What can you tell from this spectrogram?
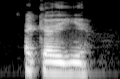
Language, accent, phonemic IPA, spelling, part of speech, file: French, Canada, /a.kœj/, accueilles, verb, LL-Q150 (fra)-accueilles.wav
- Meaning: second-person singular present indicative/subjunctive of accueillir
